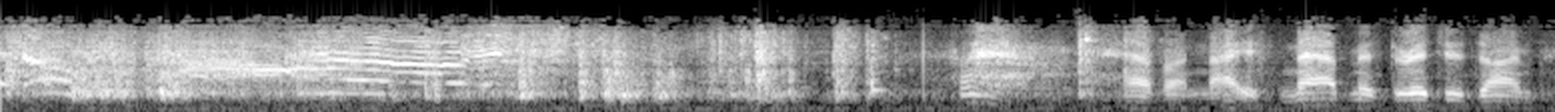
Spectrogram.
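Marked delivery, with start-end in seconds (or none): 0.0-0.6 panicked high scream; terrified shout. Acted. Attacked with the chandelier. 0.6-5.5 pained scream. Acted. Knocked out by falling chandelier.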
